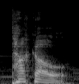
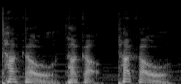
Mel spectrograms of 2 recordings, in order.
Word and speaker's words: Takao: the peak Mount takao taco I I can't pronounce it because I'm not a native Japanese speaker okay takao not Taco is beautiful at The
